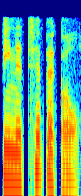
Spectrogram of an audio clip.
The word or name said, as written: phenotypical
